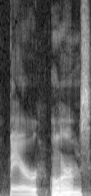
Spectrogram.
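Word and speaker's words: Bexar Arms: it through this company it's spelled bexar b-e-x-a-r um but it's pronounced bear arms i think i've seen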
